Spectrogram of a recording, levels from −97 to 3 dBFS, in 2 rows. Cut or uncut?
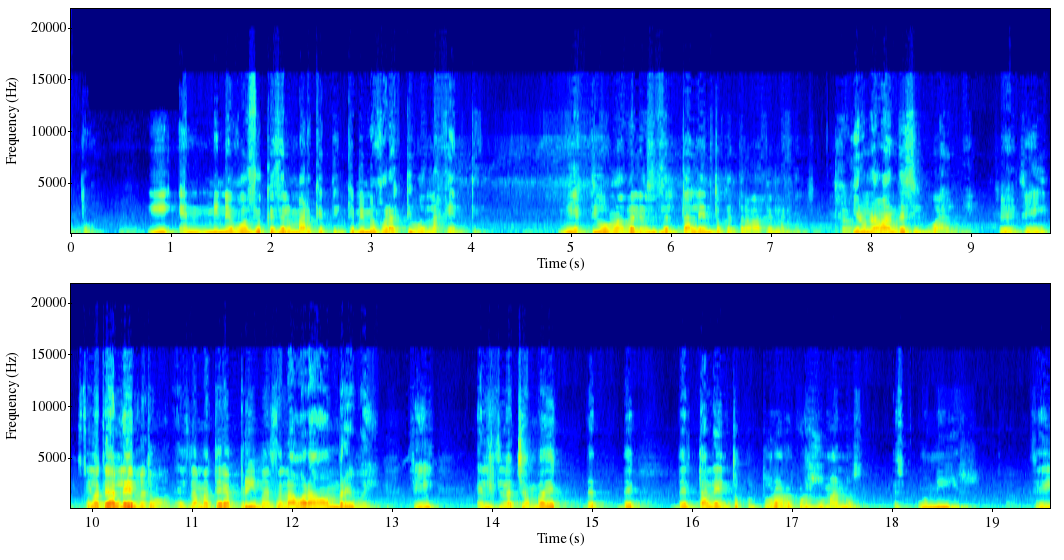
uncut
